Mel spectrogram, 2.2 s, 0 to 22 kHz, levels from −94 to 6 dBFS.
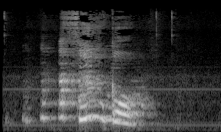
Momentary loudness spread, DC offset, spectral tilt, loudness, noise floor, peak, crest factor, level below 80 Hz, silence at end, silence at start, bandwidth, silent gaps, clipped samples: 16 LU; under 0.1%; -3 dB/octave; -16 LUFS; -54 dBFS; -2 dBFS; 16 dB; -68 dBFS; 0.75 s; 0.25 s; 16 kHz; none; under 0.1%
